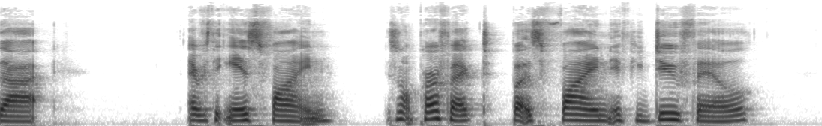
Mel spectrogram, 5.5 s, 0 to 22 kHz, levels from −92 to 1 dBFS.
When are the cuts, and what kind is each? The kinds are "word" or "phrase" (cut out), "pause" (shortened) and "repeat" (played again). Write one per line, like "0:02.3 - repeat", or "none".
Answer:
none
